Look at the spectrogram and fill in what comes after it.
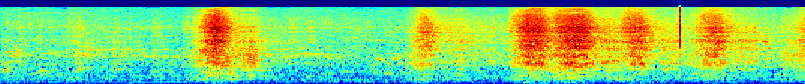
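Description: Drag-racing engines revving in short rasping bursts at the starting line: one burst about a second in, then a cluster of revs in the second half, with a sharp click among them.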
